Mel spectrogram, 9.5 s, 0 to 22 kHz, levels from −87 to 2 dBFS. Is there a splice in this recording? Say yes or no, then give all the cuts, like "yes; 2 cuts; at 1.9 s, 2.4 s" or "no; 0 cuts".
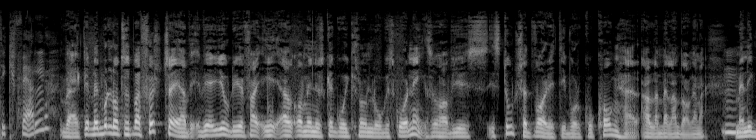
no; 0 cuts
